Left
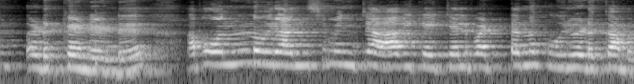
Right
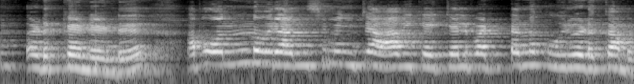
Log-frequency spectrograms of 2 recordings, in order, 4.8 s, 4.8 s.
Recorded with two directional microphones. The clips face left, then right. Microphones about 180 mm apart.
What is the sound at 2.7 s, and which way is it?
A woman's voice, 15° right (ahead or behind).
